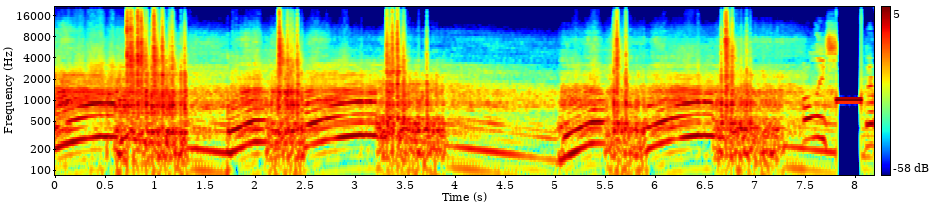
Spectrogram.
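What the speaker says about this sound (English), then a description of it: "So let's fire up the Supra and see how that sounds." A Toyota Supra's engine roars through repeated loud revs, each rising and falling sharply, with crackling pops and bangs from the exhaust between blips, close and aggressive throughout.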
